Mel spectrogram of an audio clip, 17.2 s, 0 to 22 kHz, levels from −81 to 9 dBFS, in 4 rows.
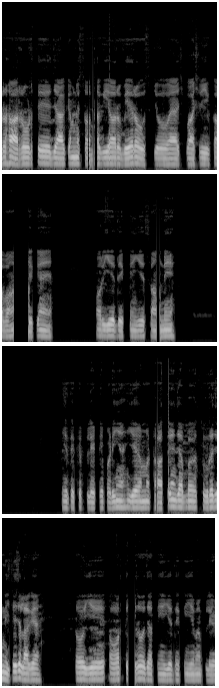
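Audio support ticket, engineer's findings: Bluetooth dropout, five instances. Audio holes at 1.72–1.92 s (several short gaps, about 93 ms lost, longest about 46 ms), 4.53–4.85 s (0.3 s), 7.39–7.47 s (70 ms), 11.68–11.72 s (23 ms), 15.42–15.58 s (140 ms). Likely late packets to headphones, discarded; output silent until valid packets arrive. Playback resumes further on, not where it stopped.

Block of digital silence, two instances. Ticks at 2.15 s (0.85 ms) and 11.93 s (2.4 ms). Samples zeroed, hard cut with no fade. Probable cause: output buffer not filled in time by the playback software.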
